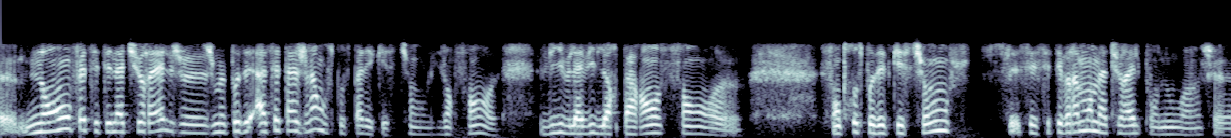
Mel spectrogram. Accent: Madagascar; J'ai mis des paroles en malgache et en anglais, donc malgache parce que je suis originaire de Madagascar.

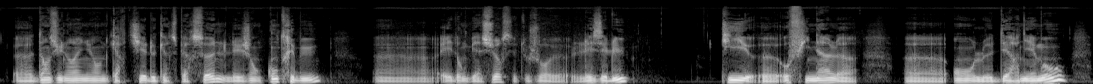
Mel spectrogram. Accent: Auvergne-Rhône-Alpes, France; moi je suis originaire de la Drôme provençale.

